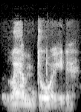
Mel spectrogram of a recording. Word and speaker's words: lambdoid: and right parietal bones third suture is called the lamb lamb like a baby lamb lambdoid doid the lambdoid suture i'll put in red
